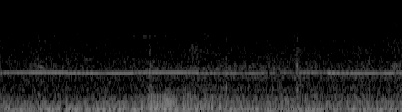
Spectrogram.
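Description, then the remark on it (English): A car rolls by on a street in St. Louis on a cold day, a low, steady rumble that swells slightly midway, fairly faint and blended with outdoor wind noise; no one speaks. “It's just another car coming.”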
